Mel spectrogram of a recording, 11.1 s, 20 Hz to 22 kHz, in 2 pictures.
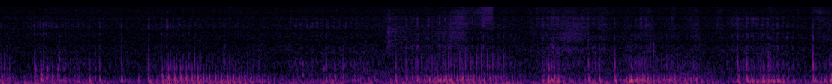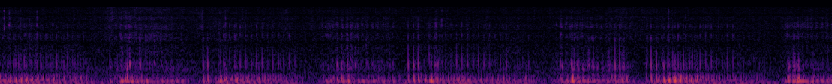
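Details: Domestic cat purring, recorded 22 May 2018: a steady low rumbling purr that pulses with each breath, swelling and fading roughly every second, with a faint hiss of room background.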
